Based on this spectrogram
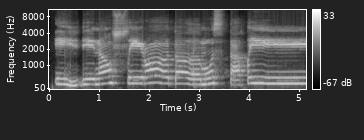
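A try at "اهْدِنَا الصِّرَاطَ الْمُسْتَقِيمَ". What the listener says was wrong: Oke, tapi nunnya jangan sampai ke bawah tebal. Nun itu huruf tipis, huruf tebal Bunda. Huruf nun itu huruf tebal, huruf tipis. Huruf tipis, jangan sampai ke bawah nos. ihdinas ya, tipiskan naknya.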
